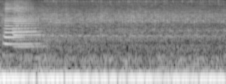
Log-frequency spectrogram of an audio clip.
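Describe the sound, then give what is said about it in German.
A night sleeper train bound from Fort William toward London gives a short horn toot at the start, followed by a steady, loud, low rumble as it travels. “Weiter geht die Fahrt nach Fort William. Von hier aus setzen wir die Heimreise im Caledonian Sleeper fort, dem Nachtzug, der am nächsten Morgen am Bahnhof London Euston ankommen wird.”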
